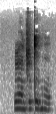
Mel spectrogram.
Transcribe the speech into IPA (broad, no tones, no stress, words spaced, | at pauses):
ɭœ̃ɖ͡ʐuʈebũ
